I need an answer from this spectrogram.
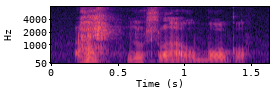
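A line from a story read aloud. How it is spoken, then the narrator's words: Relieved sigh. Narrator (Russian): облегченно вздохнул я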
